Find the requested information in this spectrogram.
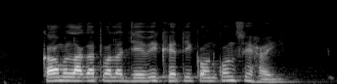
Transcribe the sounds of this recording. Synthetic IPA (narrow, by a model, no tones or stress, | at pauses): kamlaːɡət̪ʋaːlad͡ʒeːʋikʰeːt̪ikɔːnkɔːnseɦaːiː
